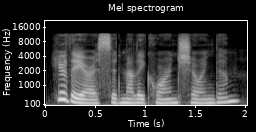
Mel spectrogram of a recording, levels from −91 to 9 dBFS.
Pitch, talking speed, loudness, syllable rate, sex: 195 Hz, 210 wpm, -16 LUFS, 6.8 syllables/s, female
